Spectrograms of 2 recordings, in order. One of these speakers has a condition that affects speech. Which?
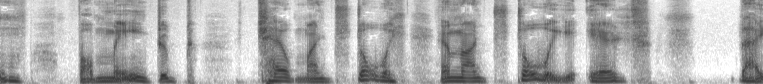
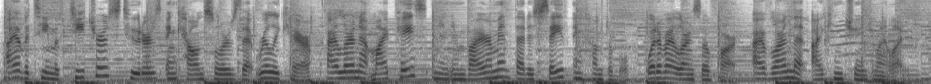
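The first: cerebral palsy; no breathing for 18 minutes at birth; speech described as greatest liability.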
